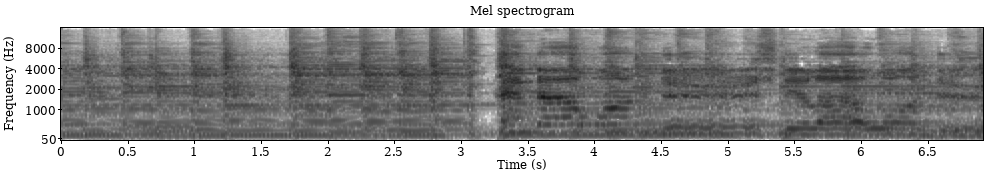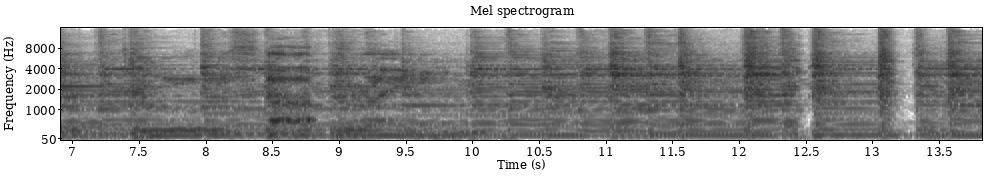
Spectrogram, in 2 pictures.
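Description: Round-backed acoustic-electric guitar strummed in a steady rhythm, with a man's voice singing a wavering line over it in the middle.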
